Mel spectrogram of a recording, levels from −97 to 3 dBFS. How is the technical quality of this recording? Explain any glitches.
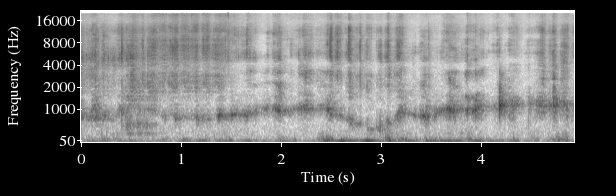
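Nothing stood out as a glitch or technical problem on listening to this recording of everyday sounds.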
